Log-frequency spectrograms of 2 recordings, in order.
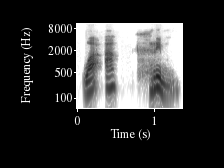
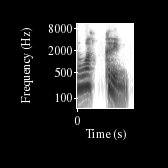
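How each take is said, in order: First: A glottal stop separates the two words. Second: The two words run together without a stop. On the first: The speaker calls it right. "ini bukti bahwa hamzahnya adalah hamzah qata" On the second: The speaker calls it wrong. "Tetap dibaca bukan wakrim"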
